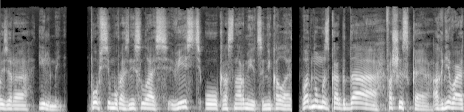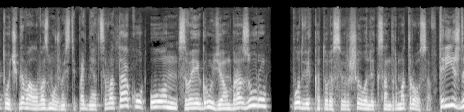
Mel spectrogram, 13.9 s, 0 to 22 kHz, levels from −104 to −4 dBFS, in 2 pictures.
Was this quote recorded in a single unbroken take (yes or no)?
no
